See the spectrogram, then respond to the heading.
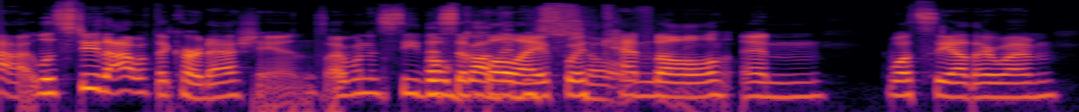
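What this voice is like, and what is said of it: Usual voice. Nothing is said of it.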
